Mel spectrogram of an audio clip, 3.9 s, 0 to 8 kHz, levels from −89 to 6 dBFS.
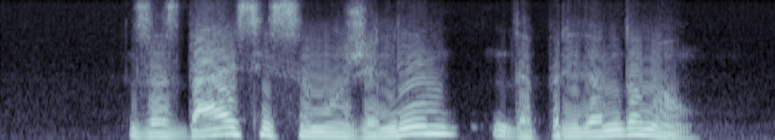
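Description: From 0.66 to 2.22 s the speech turns harsh and crackly on its loudest syllables: the peaks are flattened, with the signal driven roughly 13 dB past full scale and close to a third of the samples squared off. That's microphone overload, most likely an input level set too hot for the converter, so the tops of the waveform simply get chopped.

Right at 0.77 s, just after those first distorted peaks, everything (voice and background together) drops by about 3 dB in one step. That's the microphone volume being stepped down, likely the call software spotting the clipping and pulling the device's input gain back. It doesn't cure the problem, though.

From 2.5 to 3.41 s the same overload comes back, about 10 dB over this time, with roughly a fifth of the samples clipped, so the crackle is a bit milder but still clearly there. Throughout, nothing sits above 8 kHz, which fits a wideband call codec like G.722 on the call path.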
